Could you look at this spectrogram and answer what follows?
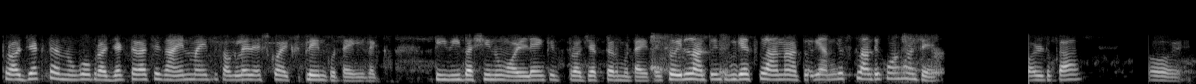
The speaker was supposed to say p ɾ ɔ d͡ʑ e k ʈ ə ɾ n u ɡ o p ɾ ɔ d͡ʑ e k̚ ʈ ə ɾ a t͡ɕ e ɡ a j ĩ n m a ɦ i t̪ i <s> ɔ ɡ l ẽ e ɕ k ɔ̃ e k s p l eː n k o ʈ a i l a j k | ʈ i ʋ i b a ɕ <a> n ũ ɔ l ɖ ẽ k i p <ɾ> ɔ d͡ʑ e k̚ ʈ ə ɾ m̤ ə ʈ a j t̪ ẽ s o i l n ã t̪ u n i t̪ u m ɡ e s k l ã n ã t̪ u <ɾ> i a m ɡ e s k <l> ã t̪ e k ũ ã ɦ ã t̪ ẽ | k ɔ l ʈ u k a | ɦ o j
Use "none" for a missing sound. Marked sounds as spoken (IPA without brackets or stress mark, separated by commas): s, i, ɾ, ɾ, l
